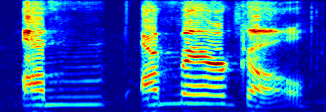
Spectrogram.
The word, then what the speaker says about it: Ahmaergo: There's also this dwarf who's very dangerous, named Amergo. It's spelled Ahmaergo.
